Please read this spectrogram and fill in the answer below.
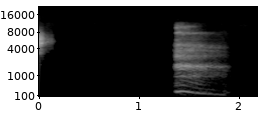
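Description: Near silence, then a woman's voice beginning a drawn-out, falling "All…" about a second and a half in.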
